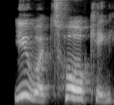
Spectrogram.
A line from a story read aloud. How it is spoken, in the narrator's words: he barked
